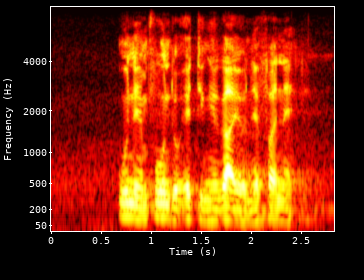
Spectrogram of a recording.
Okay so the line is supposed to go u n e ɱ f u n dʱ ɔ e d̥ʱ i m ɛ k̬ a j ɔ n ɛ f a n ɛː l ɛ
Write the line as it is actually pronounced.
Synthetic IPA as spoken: u n e ɱ f u n dʱ ɔ e d̥ʱ i ŋ ɛ k̬ a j ɔ n ɛ f a n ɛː l ɛ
